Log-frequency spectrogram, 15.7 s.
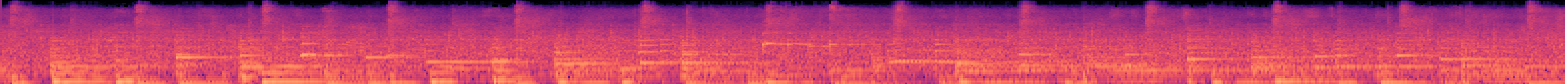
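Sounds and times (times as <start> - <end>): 
cafe ambience: 0.0 - 15.6
jazz cafe music mix: 0.0 - 15.6
rain ambience: 0.0 - 15.6.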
